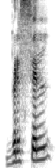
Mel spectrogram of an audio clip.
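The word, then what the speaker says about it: bristle: ब्रिसिल, T silent है।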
